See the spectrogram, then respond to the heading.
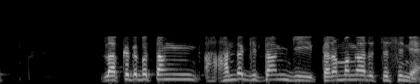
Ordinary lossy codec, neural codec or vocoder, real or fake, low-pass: none; none; real; 3.6 kHz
